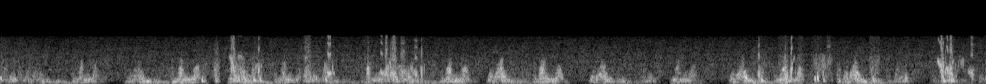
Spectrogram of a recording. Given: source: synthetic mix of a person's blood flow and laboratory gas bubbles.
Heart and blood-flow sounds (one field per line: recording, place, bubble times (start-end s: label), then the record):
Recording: Doppler ultrasound of blood flow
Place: precordium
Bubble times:
0.00-0.05 s: bubbles
1.98-2.08 s: bubbles
2.12-2.21 s: bubbles
2.27-2.65 s: bubbles
3.02-3.38 s: bubbles
3.64-3.72 s: bubbles
3.77-4.29 s: bubbles
7.56-7.68 s: bubbles
7.78-8.04 s: bubbles
8.11-8.43 s: bubbles
8.69-8.79 s: bubbles
9.04-9.11 s: bubbles
9.35-9.77 s: bubbles
9.85-9.87 s: bubbles
From the record:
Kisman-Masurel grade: 332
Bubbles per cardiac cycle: rolling drumbeat, 9 or more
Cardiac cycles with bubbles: 50 to 99%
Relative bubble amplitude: moderate (0.250 to 0.450)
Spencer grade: 3 (all of the cardiac periods contain showers or single bubble signals, but not dominating or overriding the cardiac motion signals)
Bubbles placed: only in the low amplitude regions of the cardiac cycle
